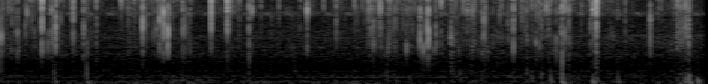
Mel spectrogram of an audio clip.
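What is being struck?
Crumpled bundle of plastic rope.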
